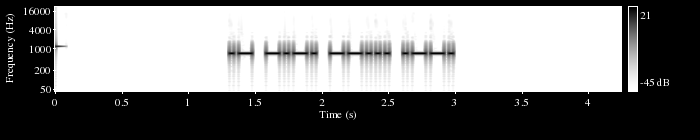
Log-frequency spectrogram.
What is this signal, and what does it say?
Morse code, heard as a keyed tone, about 34 wpm, 700 Hz. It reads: AC7P
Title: NA SOTA Chaser Callsigns 35wpm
